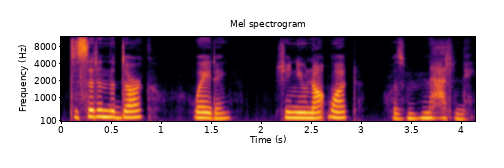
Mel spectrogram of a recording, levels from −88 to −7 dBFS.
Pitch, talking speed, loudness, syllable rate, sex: 215 Hz, 175 wpm, -18 LUFS, 5.0 syllables/s, female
